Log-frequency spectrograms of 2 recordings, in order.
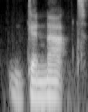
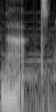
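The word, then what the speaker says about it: gnat: bow we need some ganat fuzz yes i know it's pronounced nat all right sweet so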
